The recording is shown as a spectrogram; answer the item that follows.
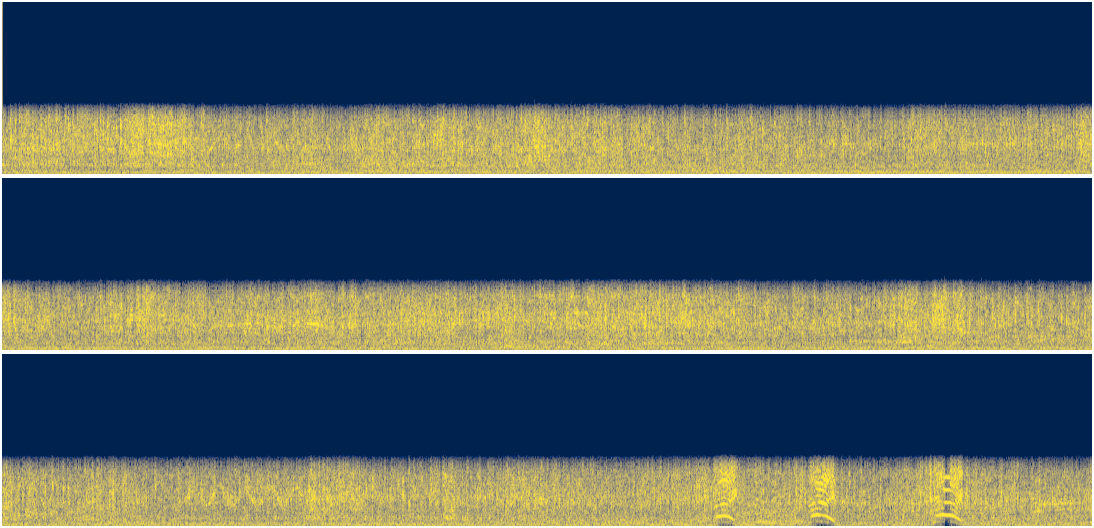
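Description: A long procession of V-twin cruiser and touring motorcycles riding past in a steady, continuous engine rumble, one bike after another. Near the end, a brief rising and falling engine note stands out.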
